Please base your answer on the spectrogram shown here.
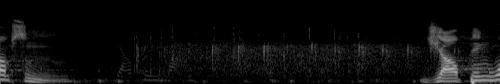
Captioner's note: audience applauding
